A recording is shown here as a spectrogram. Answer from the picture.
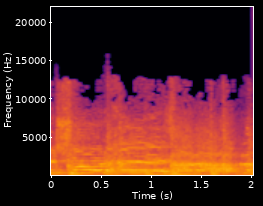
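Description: Hindi film song: a chorus of several voices singing long, gliding lines together over the band's accompaniment.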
